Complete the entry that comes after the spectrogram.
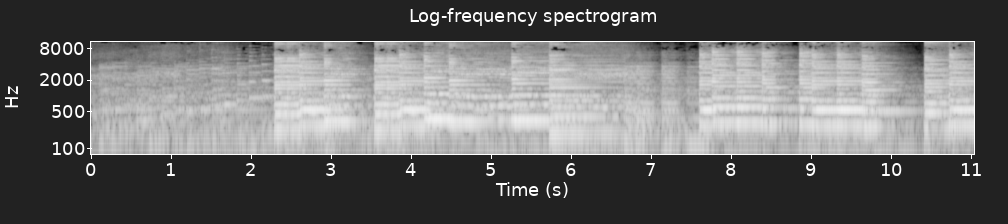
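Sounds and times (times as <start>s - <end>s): piano playing chords and melody: 0.0s - 11.0s.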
